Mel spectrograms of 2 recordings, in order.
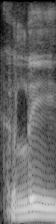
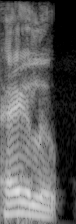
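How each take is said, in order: First: The name is said with a Missouri pronunciation. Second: The name is said with its standard pronunciation. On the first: This is how people back home say it. The speaker calls it wrong. "that's how we pronounce it" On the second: This is the name's proper form. The speaker calls it right. "It's Caleb, man"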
